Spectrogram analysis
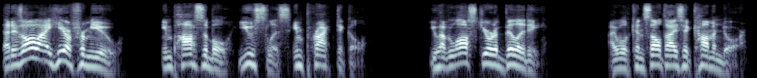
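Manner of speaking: angry tirade. A narrator's reading. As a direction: scold him with mounting contempt. Lord berating the wizard.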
